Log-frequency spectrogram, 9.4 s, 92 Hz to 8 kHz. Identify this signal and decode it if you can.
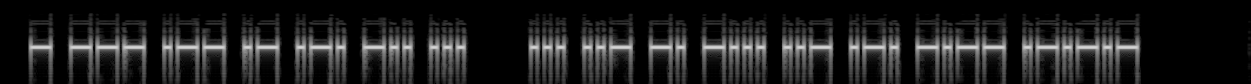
Morse code, heard as a keyed tone, about 24 wpm, 650 Hz. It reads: TOWARDS SUNBURY.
